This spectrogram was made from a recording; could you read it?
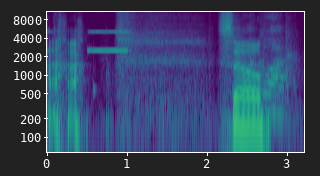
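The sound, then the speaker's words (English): A countdown timer alarm lets out a single high, steady electronic beep lasting about half a second as the timer hits zero, surrounded by breathy exclamations and a speaking voice. “I was going to ask you what it meant when the timer hit zero.”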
